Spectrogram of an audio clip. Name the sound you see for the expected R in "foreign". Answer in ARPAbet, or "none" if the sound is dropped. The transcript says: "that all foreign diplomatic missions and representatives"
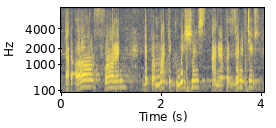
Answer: L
